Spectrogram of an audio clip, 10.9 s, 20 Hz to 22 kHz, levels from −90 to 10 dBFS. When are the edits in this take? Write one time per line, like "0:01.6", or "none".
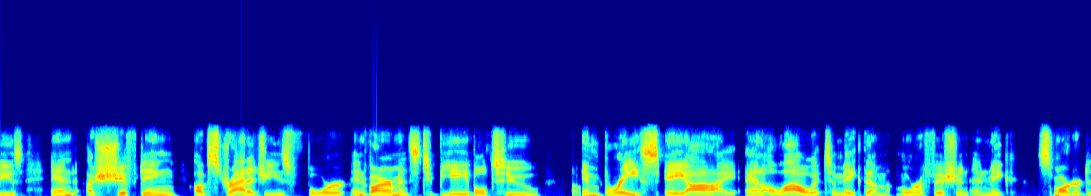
0:05.8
